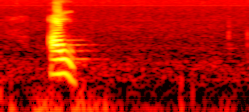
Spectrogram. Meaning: The twelfth vowel in Tamil
- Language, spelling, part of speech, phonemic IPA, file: Tamil, ஔ, character, /ɐʊ̯/, Ta-ஔ.ogg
